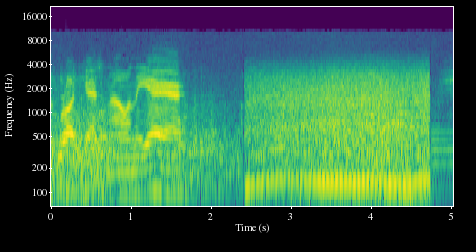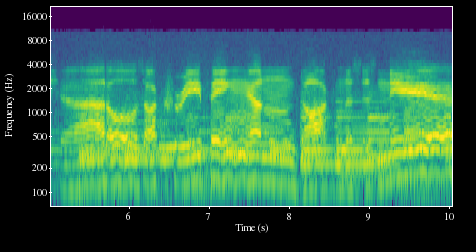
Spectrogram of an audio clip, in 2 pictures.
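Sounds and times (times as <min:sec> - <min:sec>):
rushing noise: 0:01.5 - 0:05.1
car engine hum: 0:01.7 - 0:05.1.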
